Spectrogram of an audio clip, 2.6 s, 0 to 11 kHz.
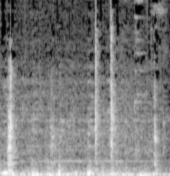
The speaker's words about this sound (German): Grüezi und herzlich willkommen im Glacier Express. Im langsamsten Schnellzug der Welt. Durchschnittlich 30 bis 50 Kilometer pro Stunde fährt der Glacier Express von St. Moritz im Engadin bis Zermatt im Wallis. Eine Reise über 291 Kilometer.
